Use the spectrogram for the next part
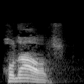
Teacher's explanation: in Brazil and in Portuguese, the R is pronounced almost like an H when it's at the start. And they also have a tendency to drop off the last syllable.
